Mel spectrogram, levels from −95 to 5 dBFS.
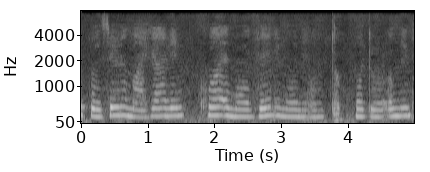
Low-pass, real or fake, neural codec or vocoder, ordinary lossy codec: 7.2 kHz; fake; codec, 44.1 kHz, 2.6 kbps, DAC; none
